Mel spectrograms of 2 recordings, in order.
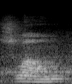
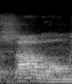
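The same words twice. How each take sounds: First: The first vowel is dropped from the word. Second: The first syllable keeps its full vowel. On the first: "we lost a vowel in shalom" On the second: "Instead of shalom"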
